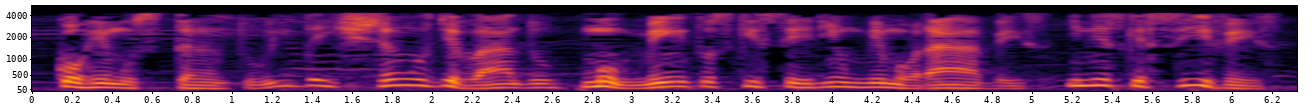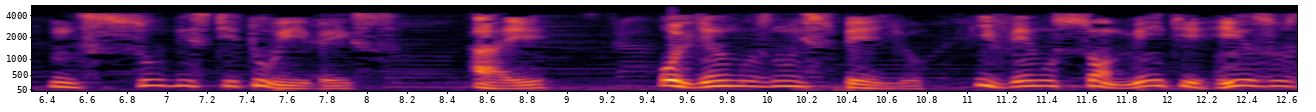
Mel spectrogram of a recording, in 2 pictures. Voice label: perdoe-me (falta de tempo) m, Telemensagens, masc; Telemensagens 2017

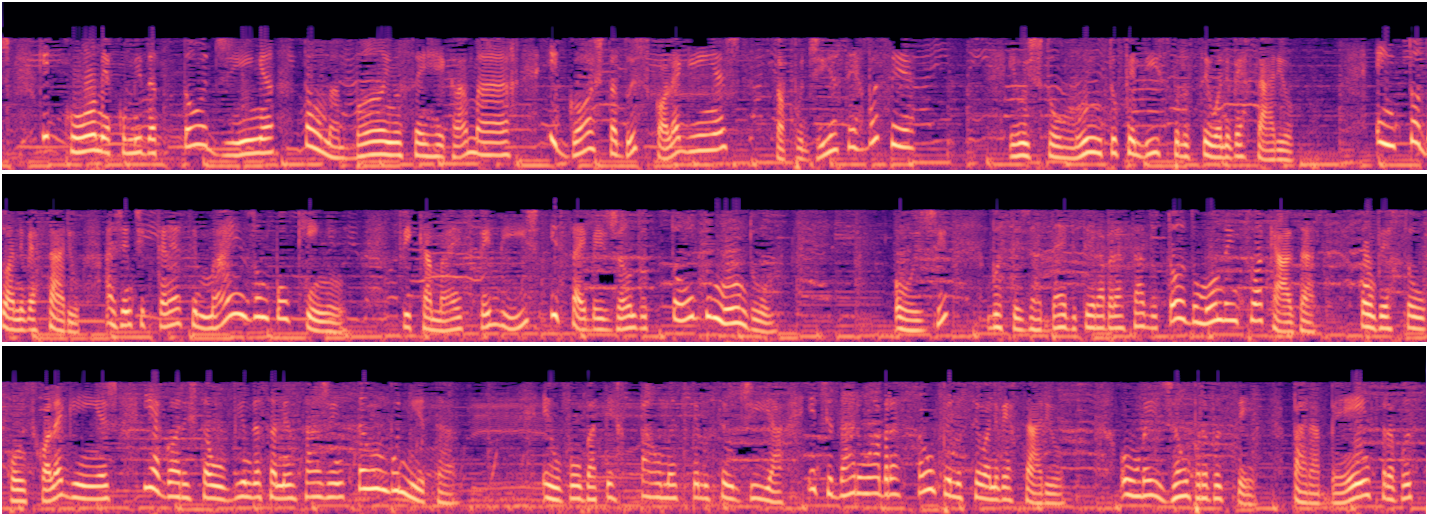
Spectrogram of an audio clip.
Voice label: Neutro Criança Feminino; Aniversário Infantil; Telemensagens

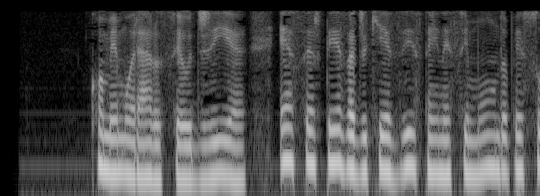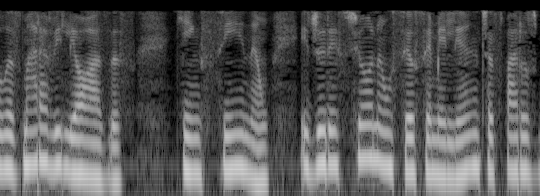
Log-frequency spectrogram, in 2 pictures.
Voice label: Dia Professor Feminino; Datas Mistas; Telemensagens 2017

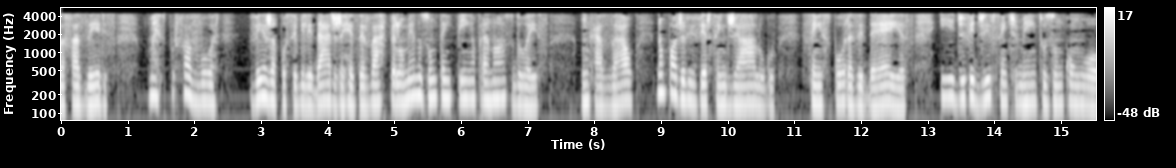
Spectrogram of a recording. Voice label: QUERO SUA ATENÇÃO(F, Românticas fem

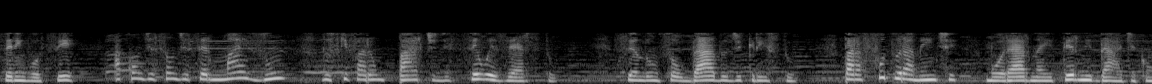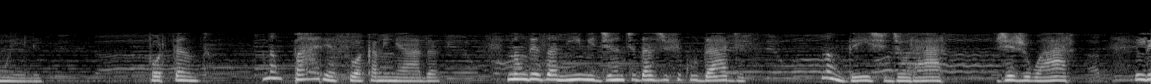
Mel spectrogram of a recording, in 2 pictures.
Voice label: INCENT. SERVIÇO DEUS F, Telemensagens, Gospel, fem; Telemensagens 2017

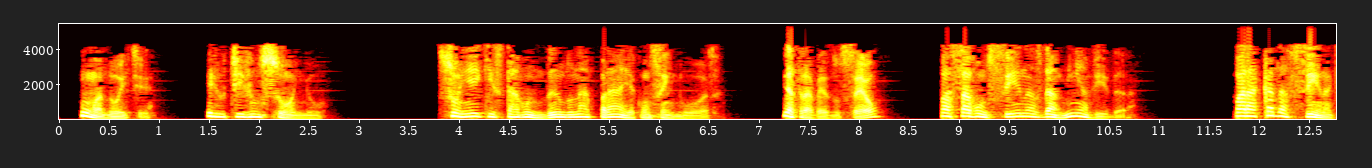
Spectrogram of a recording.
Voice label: Reflexão Masculino; Telemensagens; Só Voz; Pegadas na Areia; Telemensagens 2017

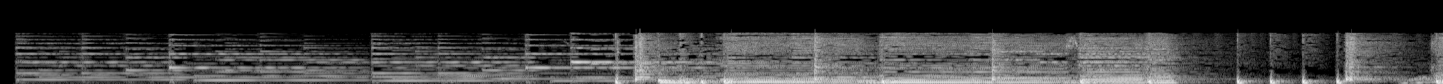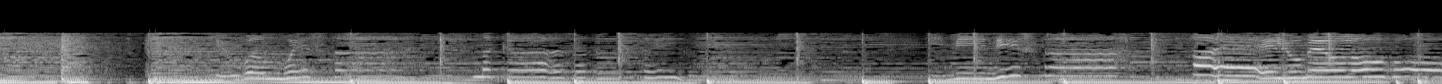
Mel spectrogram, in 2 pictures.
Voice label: romantica para esposo f, Telemensagens Gospel fem; Telemensagens 2017

